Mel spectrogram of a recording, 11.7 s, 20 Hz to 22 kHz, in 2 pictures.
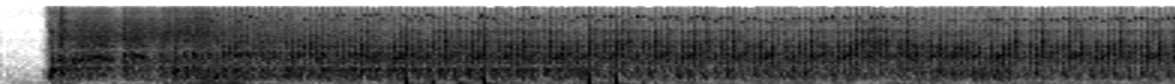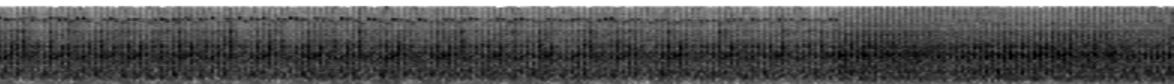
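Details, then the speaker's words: Diesel with Lucas DPC pump, injection timing advanced about 1.5 mm or more from TDC: very harsh, rattly rough idle, engine shakes badly and won't respond to throttle; over-advanced injection timing. "Все, жестко работает, на газ не откликается, смотрите. Ну, плохо, тупой стал."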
